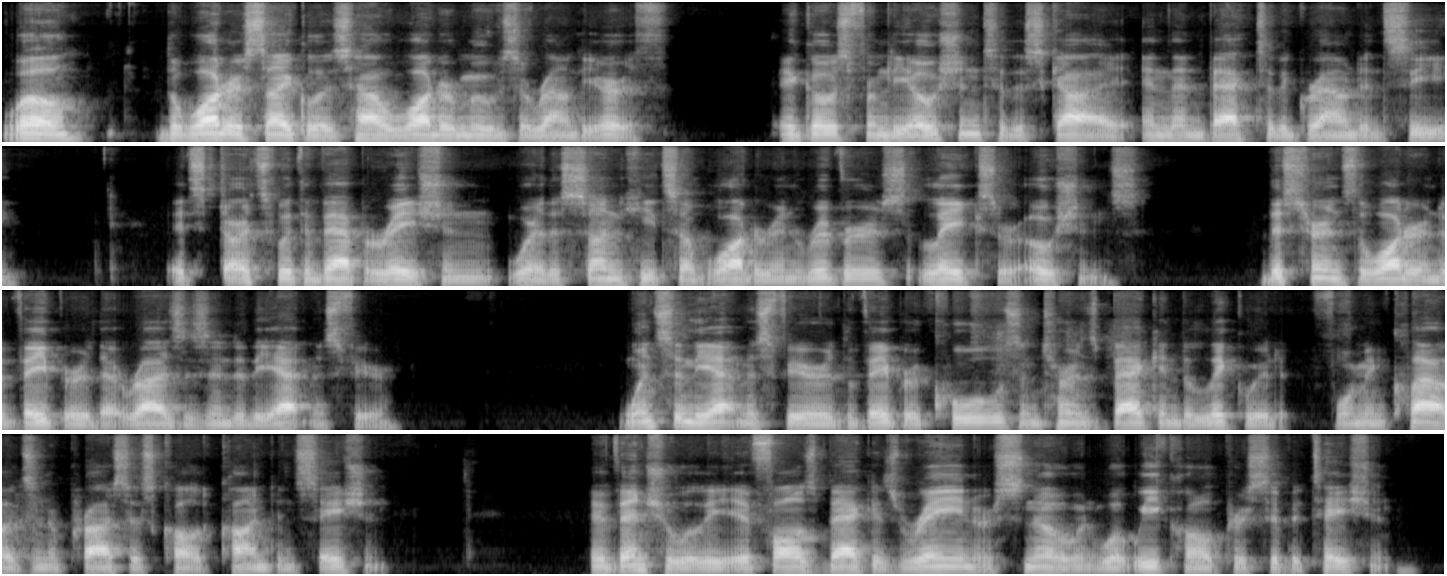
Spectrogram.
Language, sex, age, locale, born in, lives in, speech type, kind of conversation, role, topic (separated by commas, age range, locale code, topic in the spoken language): English, male, 30-34, en-US, United States, United States, read, expert-assistant, expert, What is the water cycle and how does it work?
